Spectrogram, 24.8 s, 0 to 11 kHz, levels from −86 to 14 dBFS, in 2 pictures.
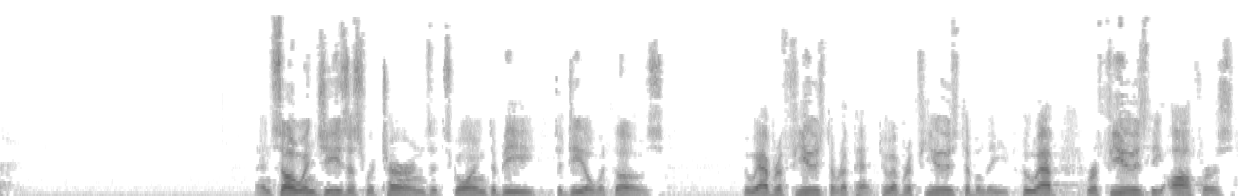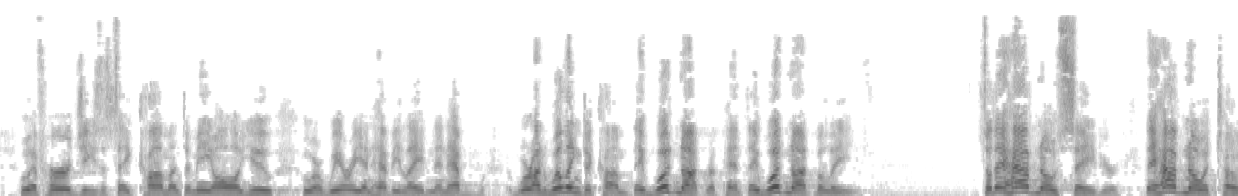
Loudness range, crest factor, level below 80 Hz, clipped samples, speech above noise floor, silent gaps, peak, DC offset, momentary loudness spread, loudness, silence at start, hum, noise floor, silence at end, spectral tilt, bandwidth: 8 LU; 22 dB; -82 dBFS; under 0.1%; 40 dB; none; -12 dBFS; under 0.1%; 17 LU; -33 LUFS; 2.55 s; none; -73 dBFS; 0 s; -4 dB/octave; 10.5 kHz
